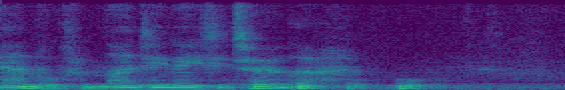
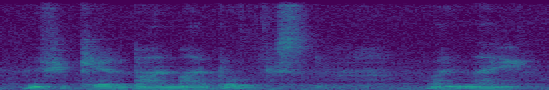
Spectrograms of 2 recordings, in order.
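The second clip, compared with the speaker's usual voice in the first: choked up; 3 semitones lower, 9 dB quieter than usual. Real, not acted. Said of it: "I'm choking up a bit here".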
